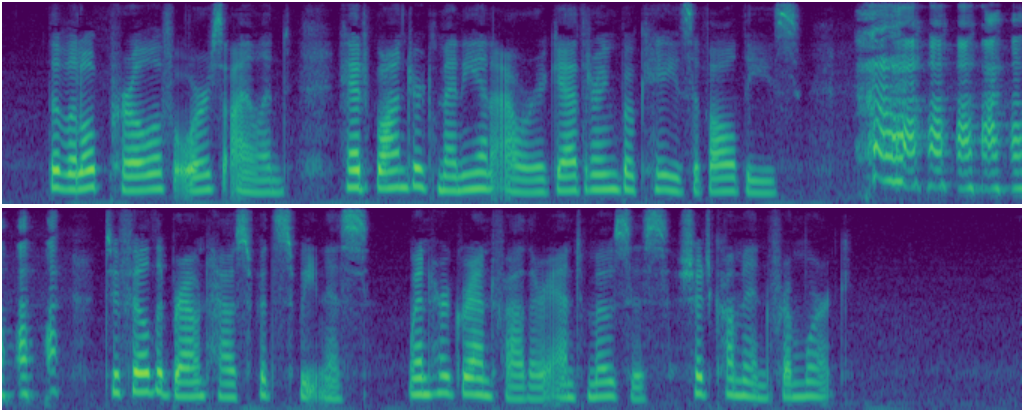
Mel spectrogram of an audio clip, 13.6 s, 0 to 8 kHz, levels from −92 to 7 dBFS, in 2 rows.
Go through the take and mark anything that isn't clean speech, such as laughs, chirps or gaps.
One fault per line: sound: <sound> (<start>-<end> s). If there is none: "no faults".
sound: laugh (5.7-7.2 s)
